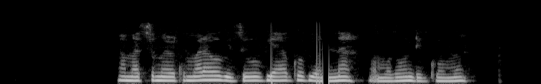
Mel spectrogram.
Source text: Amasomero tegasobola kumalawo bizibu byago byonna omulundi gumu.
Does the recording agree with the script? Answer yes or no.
no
